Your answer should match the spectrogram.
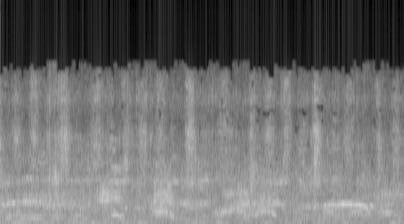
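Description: Riders on a swinging, spinning pendulum thrill ride screaming and shrieking, many overlapping high cries rising and falling, over fairground music with a steady bass beat.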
